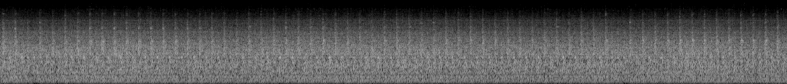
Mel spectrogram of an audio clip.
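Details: Camaro V8 first run after a quick weld of the exhaust Y-pipe; a dead animal was blown out of the exhaust: a sharp metallic knock of about 160 a minute over a thin idle; the owner thinks the engine will have to be pulled.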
